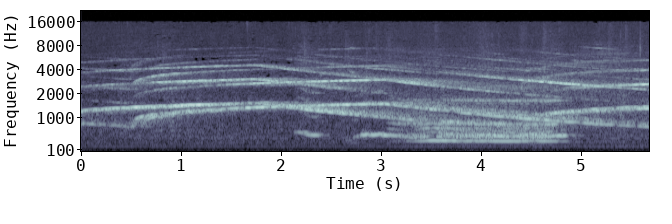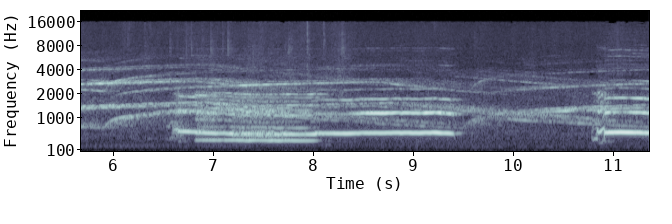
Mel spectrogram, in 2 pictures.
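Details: A Golden Retriever howls in long, wavering tones at a passing ambulance whose siren rises and falls, stopping mid-howl when he notices he is being filmed.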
